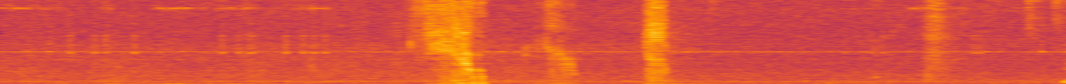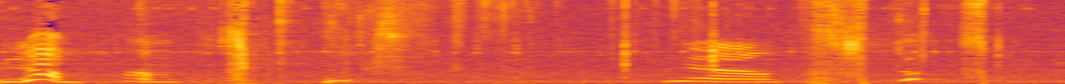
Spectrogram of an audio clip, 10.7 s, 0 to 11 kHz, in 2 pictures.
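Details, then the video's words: Chrissy, a female Himalayan cat kept as a pet and billed as able to talk, filmed with a Canon 7D: a run of short, bending, speech-like meows in the second half, some rising then falling, over a steady low hum with scattered knocks. "TALKING CAT"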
